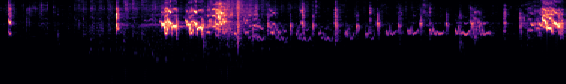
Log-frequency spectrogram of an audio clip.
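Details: Australian budgies, a happy breeding pair, start quietly, then break into loud scratchy chirps followed by a run of quick repeated squeaky notes and a final loud burst.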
